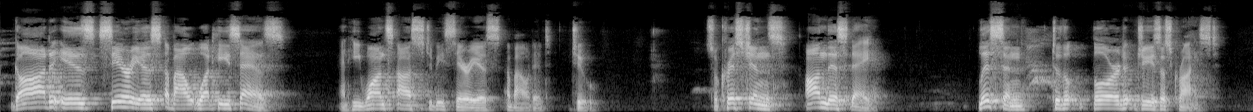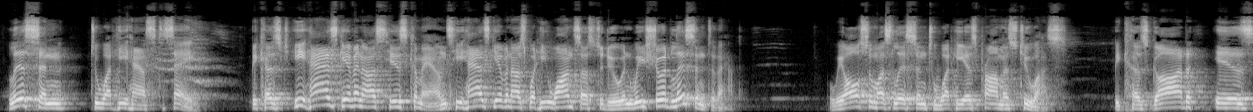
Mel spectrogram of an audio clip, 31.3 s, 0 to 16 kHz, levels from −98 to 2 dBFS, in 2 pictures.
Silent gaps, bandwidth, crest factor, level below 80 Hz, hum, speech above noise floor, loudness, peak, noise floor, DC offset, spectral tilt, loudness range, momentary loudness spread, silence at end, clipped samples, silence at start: none; 14.5 kHz; 16 dB; -48 dBFS; none; 56 dB; -15 LUFS; -2 dBFS; -71 dBFS; under 0.1%; -3 dB/octave; 4 LU; 11 LU; 0 s; under 0.1%; 0.15 s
